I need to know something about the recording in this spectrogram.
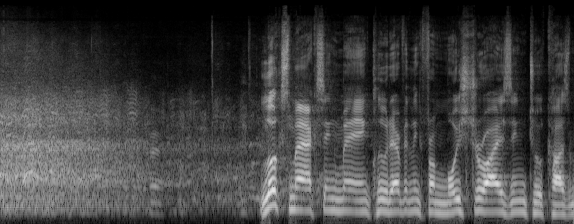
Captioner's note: laughter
